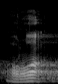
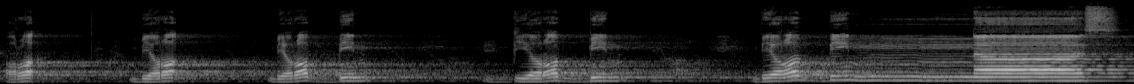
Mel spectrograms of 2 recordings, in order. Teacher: The ra is full mouth. So every time you see a ra, and you see a zabar on it, or fatha, same thing, zabar, fatha, you pray the ra full mouth.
